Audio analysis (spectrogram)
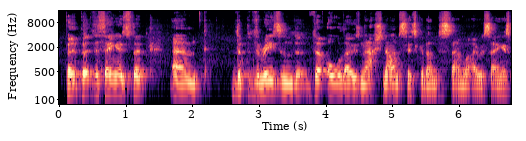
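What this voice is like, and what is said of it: BBC English accent. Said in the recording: “it's a BBC voice that I learned. I taught myself when I was a kid.”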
